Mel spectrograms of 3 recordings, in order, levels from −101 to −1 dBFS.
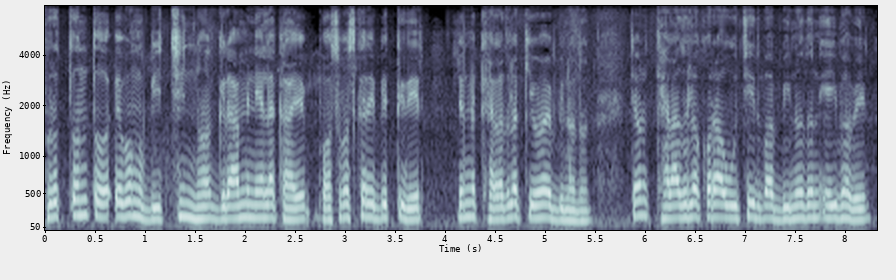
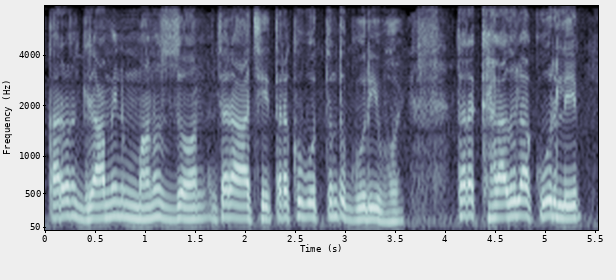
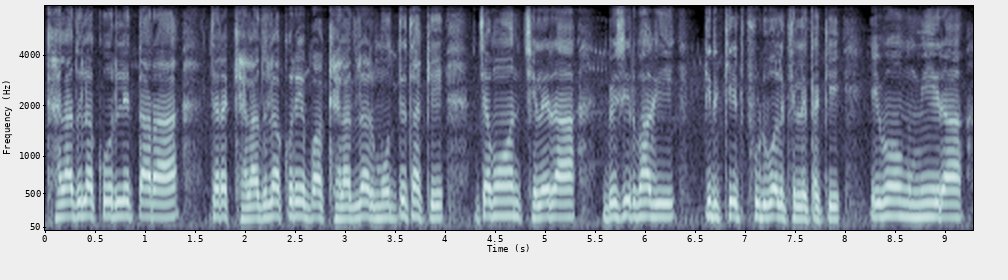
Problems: background sounds at intervals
